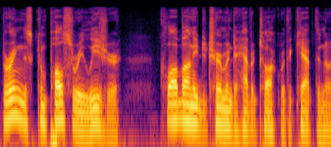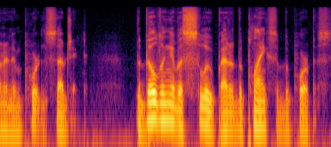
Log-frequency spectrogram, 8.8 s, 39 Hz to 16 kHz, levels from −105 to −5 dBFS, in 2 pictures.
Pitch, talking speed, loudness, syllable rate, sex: 90 Hz, 190 wpm, -21 LUFS, 6.2 syllables/s, male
